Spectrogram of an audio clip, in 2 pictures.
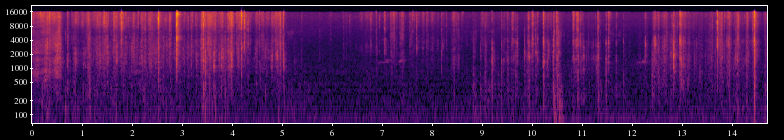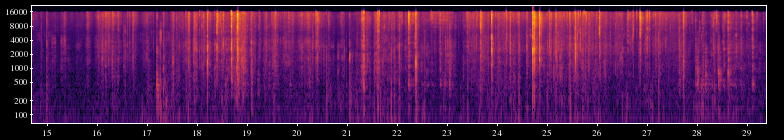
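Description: Packaging being torn and crinkled open by hand: irregular crackling and tearing with scattered sharp clicks, quieter for a few seconds early on and busiest in the second half.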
